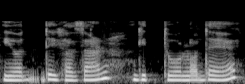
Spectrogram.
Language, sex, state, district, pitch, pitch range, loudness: Chakma, female, Tripura, Dhalai, 210 Hz, 200-225 Hz, -13 LUFS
